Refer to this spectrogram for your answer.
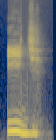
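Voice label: "идз", Komi, female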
